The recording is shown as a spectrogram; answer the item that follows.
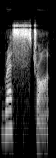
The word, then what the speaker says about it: restaurant: one open downtown and restaurant we talked about that being just two syllables it looks like restant but we drop the middle one and make it to restaurant restaurant so what' you think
